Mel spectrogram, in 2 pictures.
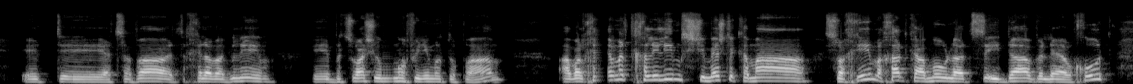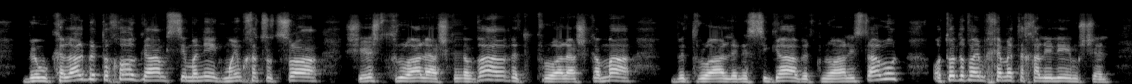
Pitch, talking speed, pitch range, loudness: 150 Hz, 110 wpm, 135-180 Hz, -18 LUFS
